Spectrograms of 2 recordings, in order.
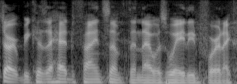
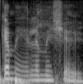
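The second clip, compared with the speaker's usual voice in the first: very high, bad, horrible put-on British accent; 11 semitones higher than usual. Imitating a beauty department worker who helped them: horrible british accent. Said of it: "That was a horrible accent".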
